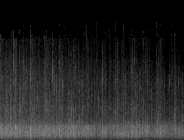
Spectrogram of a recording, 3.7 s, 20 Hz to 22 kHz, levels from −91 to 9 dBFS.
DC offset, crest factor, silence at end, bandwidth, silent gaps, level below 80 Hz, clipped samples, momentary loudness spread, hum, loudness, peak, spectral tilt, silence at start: under 0.1%; 22 dB; 0 s; 18 kHz; none; -78 dBFS; under 0.1%; 5 LU; none; -40 LUFS; -18 dBFS; 0 dB/octave; 0 s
